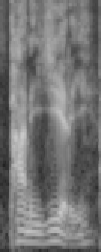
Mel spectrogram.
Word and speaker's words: panegyri: And so the tradition that you discovered there, let's talk a little bit about the, and I will mispronounce this, panegyri. – Okay, so there's the singular is panegyri. – Panegyri. – Panegyri, and then the plural is panegyria.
